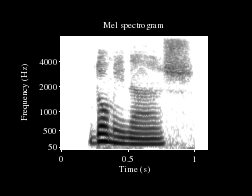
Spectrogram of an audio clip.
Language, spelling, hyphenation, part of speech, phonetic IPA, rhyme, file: Hungarian, domináns, do‧mi‧náns, adjective / noun, [ˈdominaːnʃ], -aːnʃ, Hu-domináns.ogg
- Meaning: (adjective) dominant; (noun) dominant (the fifth major tone of a musical scale)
